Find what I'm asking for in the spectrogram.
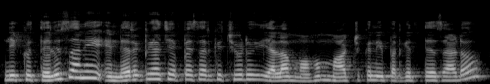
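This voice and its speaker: A woman's voice: medium pitch, fairly quick, warm tone, natural voice. A woman doing a teasing, laughing older brother. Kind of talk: audio story reading.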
